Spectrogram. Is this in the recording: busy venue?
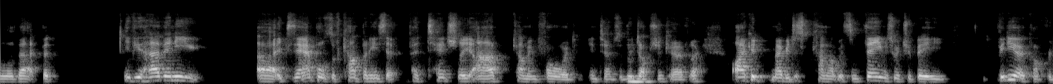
no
